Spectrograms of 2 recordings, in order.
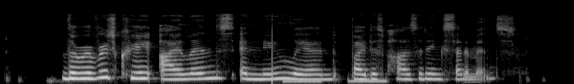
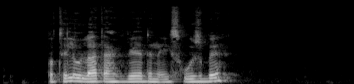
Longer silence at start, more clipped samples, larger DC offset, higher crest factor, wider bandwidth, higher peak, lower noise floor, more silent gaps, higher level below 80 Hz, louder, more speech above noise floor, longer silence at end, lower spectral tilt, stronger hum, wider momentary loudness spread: about the same, 0.5 s vs 0.5 s; neither; neither; about the same, 16 dB vs 18 dB; second, 11.5 kHz vs 15 kHz; about the same, -4 dBFS vs -4 dBFS; second, -60 dBFS vs -66 dBFS; neither; about the same, -62 dBFS vs -62 dBFS; about the same, -20 LUFS vs -21 LUFS; second, 40 dB vs 46 dB; second, 0.65 s vs 1.25 s; about the same, -6.5 dB/octave vs -7.5 dB/octave; neither; first, 11 LU vs 8 LU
